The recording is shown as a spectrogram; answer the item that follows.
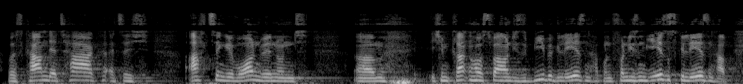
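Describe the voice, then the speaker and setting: A man preaching a sermon as pastor, telling a personal story and rising to loud, emphatic peaks. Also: high-pitched, fairly quick.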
